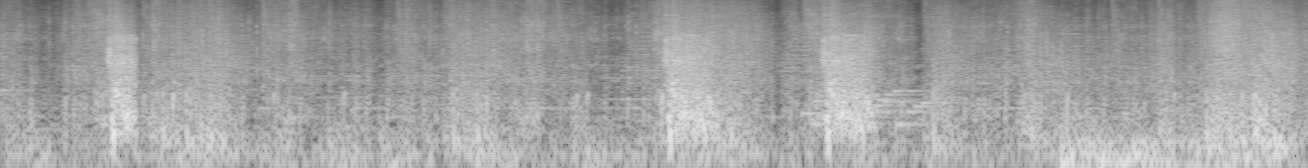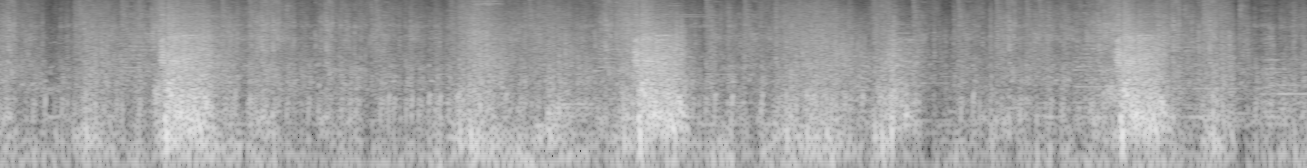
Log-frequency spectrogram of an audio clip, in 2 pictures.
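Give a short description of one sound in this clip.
Video game explosions burst one after another.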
